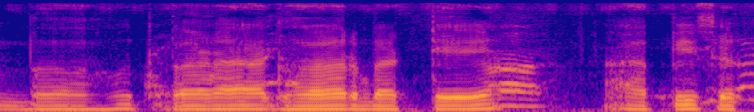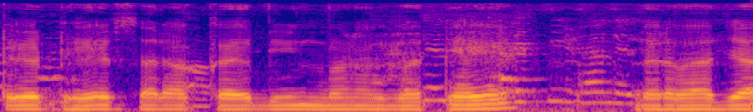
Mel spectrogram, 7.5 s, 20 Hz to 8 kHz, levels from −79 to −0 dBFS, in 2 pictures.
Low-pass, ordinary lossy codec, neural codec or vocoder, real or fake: 7.2 kHz; none; codec, 16 kHz in and 24 kHz out, 2.2 kbps, FireRedTTS-2 codec; fake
